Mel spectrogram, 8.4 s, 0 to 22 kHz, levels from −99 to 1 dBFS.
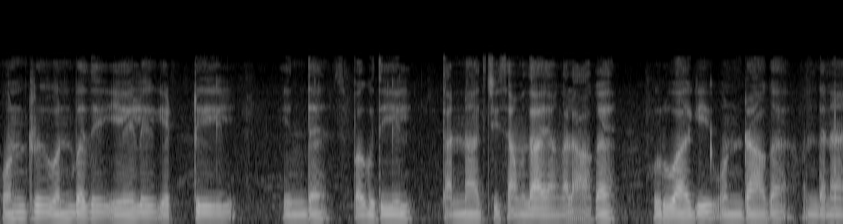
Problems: low volume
